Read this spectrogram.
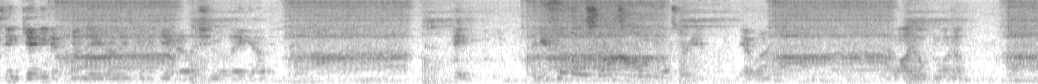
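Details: A man's snoring while asleep: repeated rough, buzzing, rattling breaths every few seconds in a small room.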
